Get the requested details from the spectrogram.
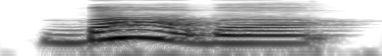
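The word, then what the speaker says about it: باب: So, Baba, Baba. The second word is Bab, Bab, Bab. We don't stretch the sound of Ba here because there is no vowel, so it is Bab, Bab.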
